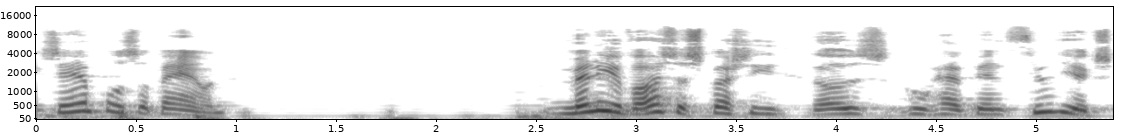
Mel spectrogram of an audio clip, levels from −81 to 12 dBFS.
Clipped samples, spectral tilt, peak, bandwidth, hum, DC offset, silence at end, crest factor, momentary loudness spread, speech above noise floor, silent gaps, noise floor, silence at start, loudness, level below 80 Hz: under 0.1%; -4.5 dB/octave; -4 dBFS; 10.5 kHz; 60 Hz at -50 dBFS; under 0.1%; 0 s; 18 dB; 15 LU; 39 dB; none; -60 dBFS; 0 s; -22 LUFS; -46 dBFS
